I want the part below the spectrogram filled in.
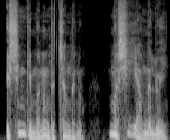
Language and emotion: Manipuri, fearful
